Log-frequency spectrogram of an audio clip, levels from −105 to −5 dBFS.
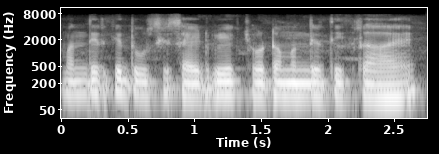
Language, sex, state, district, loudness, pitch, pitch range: Hindi, male, Uttar Pradesh, Shamli, -15 LUFS, 105 Hz, 100-110 Hz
